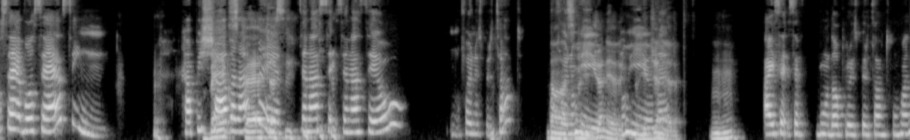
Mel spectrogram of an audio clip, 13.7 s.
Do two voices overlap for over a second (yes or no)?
yes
